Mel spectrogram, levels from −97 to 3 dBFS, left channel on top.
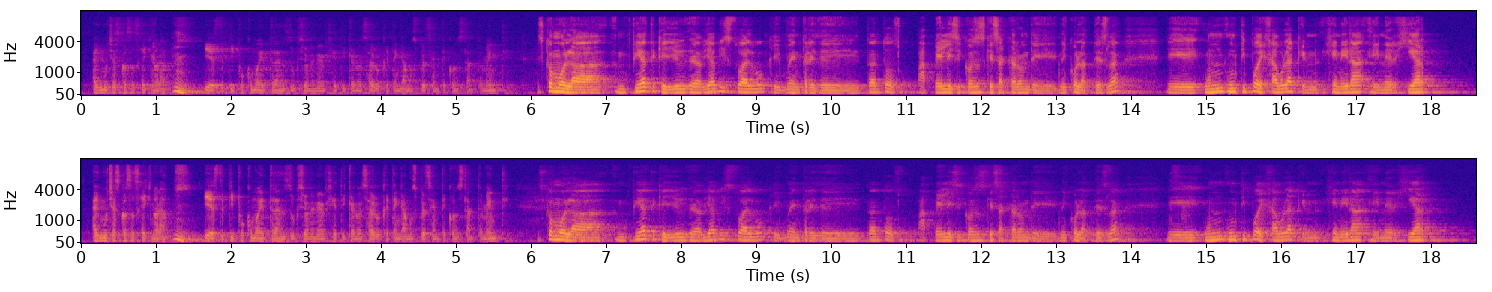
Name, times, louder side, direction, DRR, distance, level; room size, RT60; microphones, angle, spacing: voice 1, 0.2-5.6 14.5-14.9, right 3 dB, 50° right, 14 dB, 0.6 m, -35 dB
voice 2, 6.2-10.9 11.2-13.9 14.5-17.9, left 4 dB, 75° left, 15 dB, 0.6 m, -24 dB
17.0 x 6.7 x 6.0 m, 1.2 s
head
